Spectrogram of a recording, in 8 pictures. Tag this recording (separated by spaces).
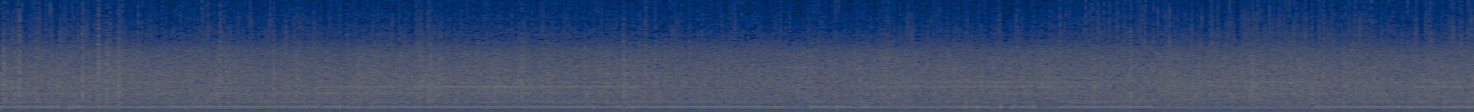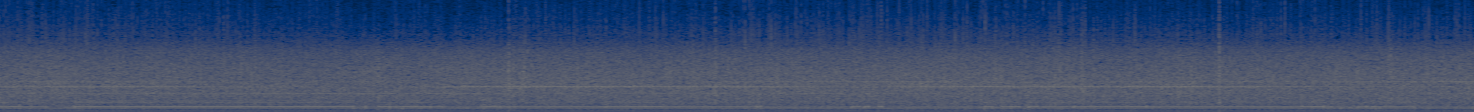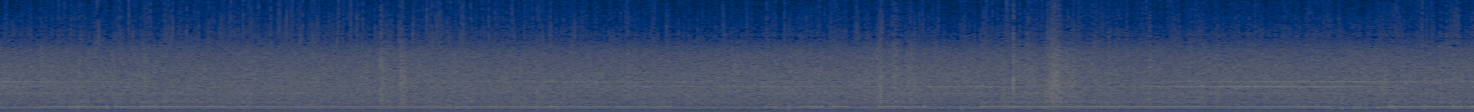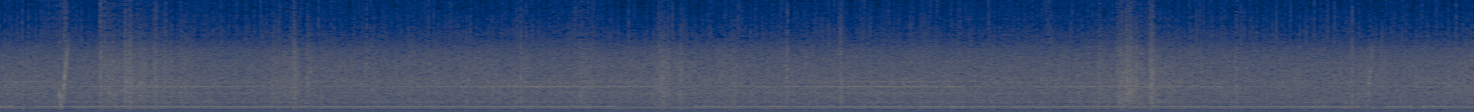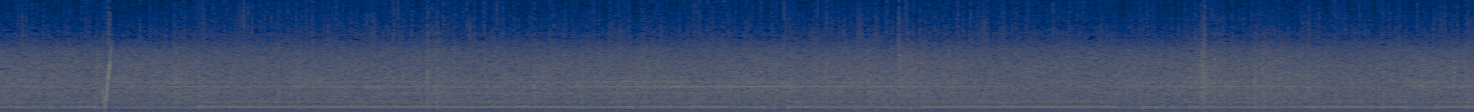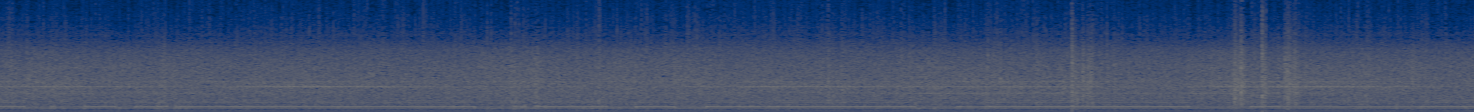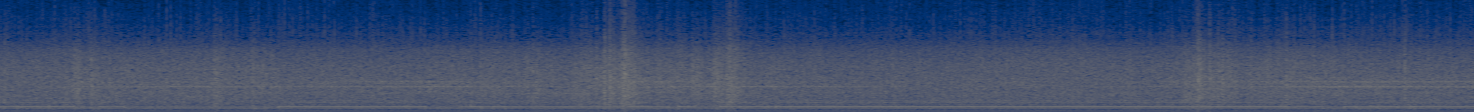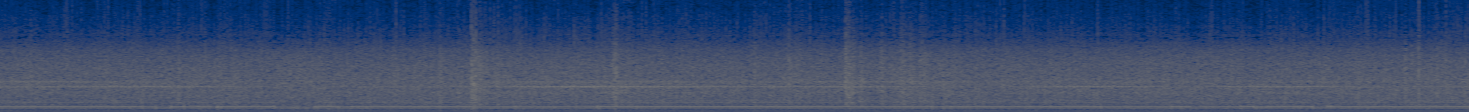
electronic interference radio shortwave noise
